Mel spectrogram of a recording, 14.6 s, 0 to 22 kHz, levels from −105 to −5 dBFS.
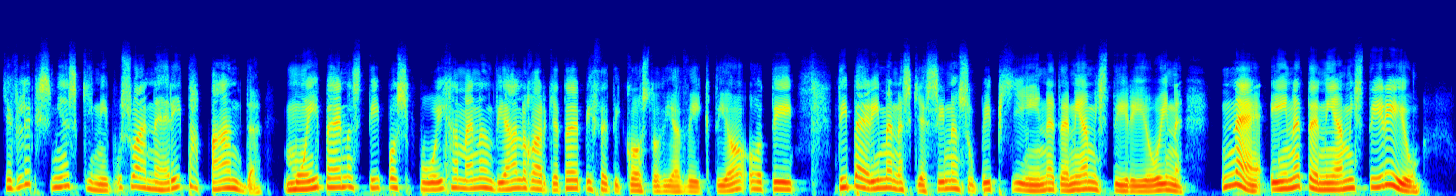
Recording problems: muffled; very; fading above 3.5 kHz

